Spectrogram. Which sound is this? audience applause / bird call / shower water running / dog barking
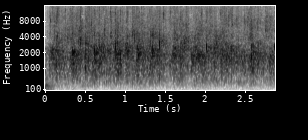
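audience applause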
